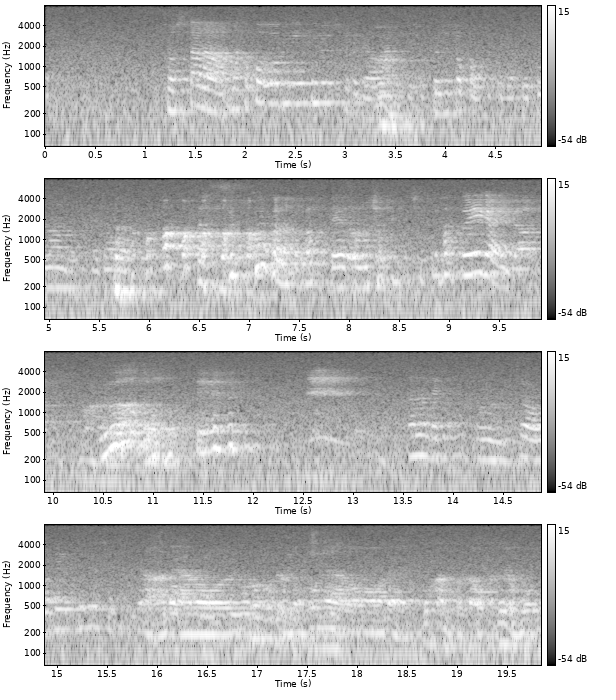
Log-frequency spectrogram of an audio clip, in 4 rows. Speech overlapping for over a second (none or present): present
